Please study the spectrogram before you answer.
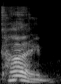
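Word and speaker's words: thyme: said Pine seeds too I said time time it sounds like Pine so the H is silent I didn't say Cuban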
